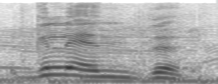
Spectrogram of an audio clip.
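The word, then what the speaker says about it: Glendh: Glend, porque se escribe con una H final, BBEM, o sea, BBEM.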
